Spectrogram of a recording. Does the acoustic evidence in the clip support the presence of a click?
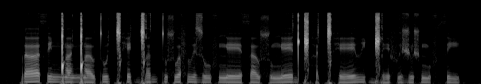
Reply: yes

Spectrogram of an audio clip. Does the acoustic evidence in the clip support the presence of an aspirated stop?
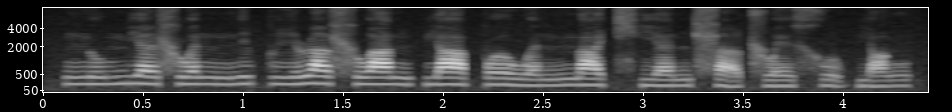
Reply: yes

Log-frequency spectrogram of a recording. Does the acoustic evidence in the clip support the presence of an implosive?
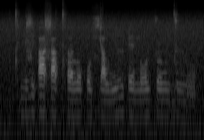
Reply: no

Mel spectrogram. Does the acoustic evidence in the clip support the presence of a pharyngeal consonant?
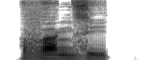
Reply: no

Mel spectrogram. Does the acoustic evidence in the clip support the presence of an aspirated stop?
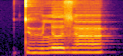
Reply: no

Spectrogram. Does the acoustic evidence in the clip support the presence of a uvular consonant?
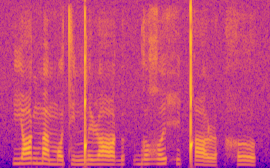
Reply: yes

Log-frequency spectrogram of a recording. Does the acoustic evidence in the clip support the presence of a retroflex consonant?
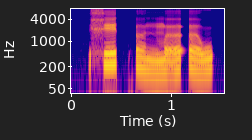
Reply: no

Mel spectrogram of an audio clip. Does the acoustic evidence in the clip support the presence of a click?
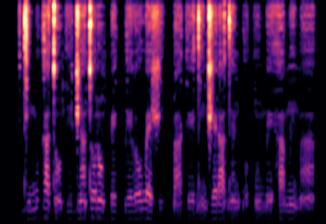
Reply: no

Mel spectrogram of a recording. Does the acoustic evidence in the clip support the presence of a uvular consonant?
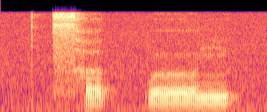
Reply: no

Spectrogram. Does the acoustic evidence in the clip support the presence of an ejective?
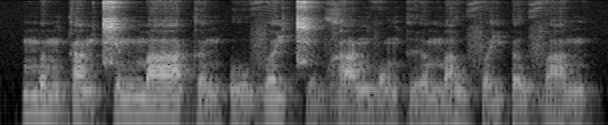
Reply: no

